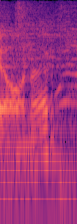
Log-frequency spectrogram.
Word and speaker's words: ONAR: va bene, allora direi che ci ascoltiamo gli ONAP, si legge così. – Ma Matt, si scrive ONAR.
